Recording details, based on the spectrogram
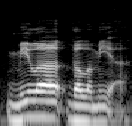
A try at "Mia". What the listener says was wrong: Mia. There's no L in there.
